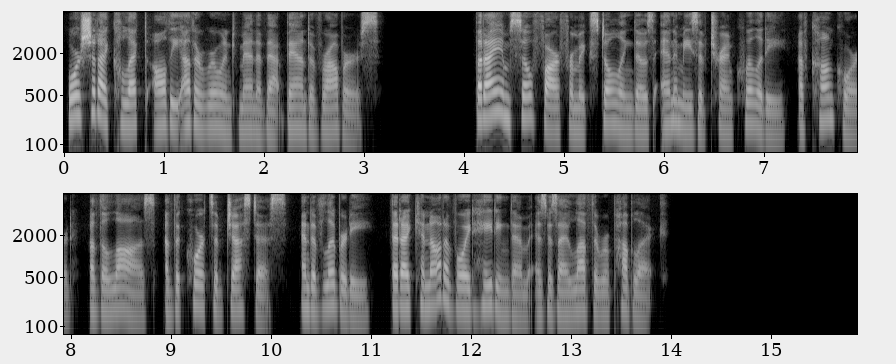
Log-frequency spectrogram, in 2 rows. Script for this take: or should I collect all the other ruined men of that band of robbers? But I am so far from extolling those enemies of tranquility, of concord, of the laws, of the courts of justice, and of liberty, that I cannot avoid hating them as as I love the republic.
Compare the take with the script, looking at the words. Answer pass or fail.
pass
